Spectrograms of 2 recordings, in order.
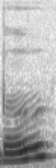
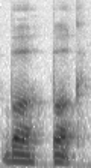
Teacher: The tongue's a little lower in the back. The lips are not quite as pursed. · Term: lax vowel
